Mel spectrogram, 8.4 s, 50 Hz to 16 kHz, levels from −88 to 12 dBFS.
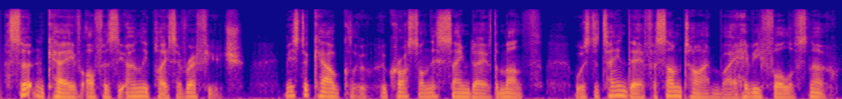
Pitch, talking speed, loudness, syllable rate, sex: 110 Hz, 230 wpm, -20 LUFS, 5.8 syllables/s, male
